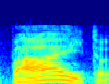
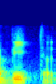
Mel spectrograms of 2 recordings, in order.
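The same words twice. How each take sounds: First: バイト with a stretched "ai"; バイト, I said as its letter name; long vowel. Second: ビット with a short "i"; ビット, I kept short; short vowel. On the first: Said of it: "アイの長い音はバイト". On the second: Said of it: "アイの短い音はビット". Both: Shown as a demonstration.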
